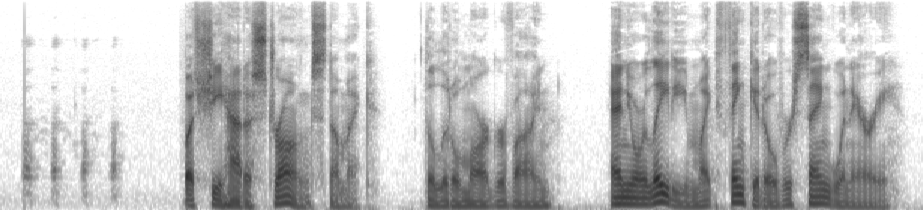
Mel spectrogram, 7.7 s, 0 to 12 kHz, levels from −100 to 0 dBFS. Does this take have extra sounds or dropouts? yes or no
yes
